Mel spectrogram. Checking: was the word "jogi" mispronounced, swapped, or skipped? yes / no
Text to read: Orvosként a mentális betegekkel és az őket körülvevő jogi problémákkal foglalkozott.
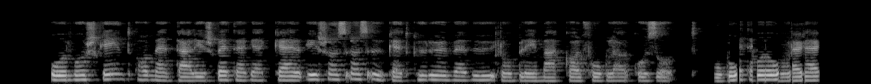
yes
